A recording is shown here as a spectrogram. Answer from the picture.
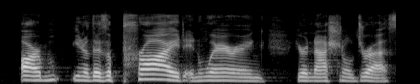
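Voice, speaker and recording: A woman's medium-pitched voice, a plain, everyday voice, with fairly even intonation at a fairly slow pace. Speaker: podcast host. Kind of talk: interview with scripted intro. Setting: stage with live audience.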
